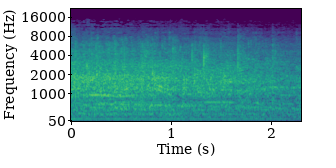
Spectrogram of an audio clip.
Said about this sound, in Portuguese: Os que podem, tomem seu assento, aplaudindo a Jesus, porque ele é bom, porque ele é maravilhoso.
